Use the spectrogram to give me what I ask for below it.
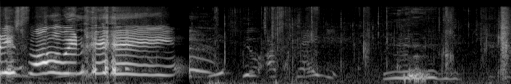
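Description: Lost LE Audio frames hit twice. From 1.76 to 1.90 s about 135 ms goes missing, and the LC3 decoder fills the gap by replaying the last spectrum with random signs, fading it, so tones smear into noise. Around 4.04 to 4.25 s, 105 ms drops out in scattered bits, the longest around 50 ms.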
